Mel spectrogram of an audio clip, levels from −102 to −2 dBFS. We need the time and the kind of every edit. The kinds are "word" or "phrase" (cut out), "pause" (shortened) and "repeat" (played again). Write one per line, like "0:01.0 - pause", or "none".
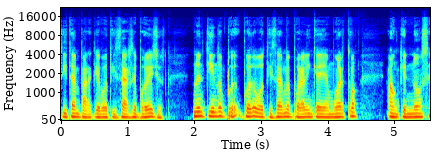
none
